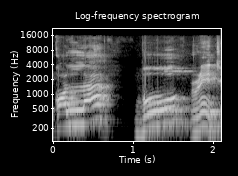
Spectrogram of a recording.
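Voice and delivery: Collaborate stretched very slowly; teacher models collaborate slowly; slow pronunciation. Shown as a demonstration. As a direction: sound out collaborate syllable by syllable. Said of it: "কোলাবোরেটের সঠিক উচ্চারণ".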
